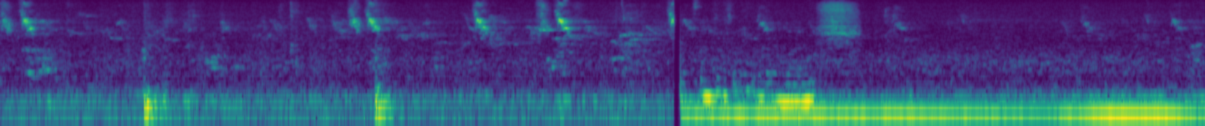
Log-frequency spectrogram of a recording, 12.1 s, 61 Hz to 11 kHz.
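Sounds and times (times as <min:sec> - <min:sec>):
high bird chirp: 0:00.0 - 0:09.8
steady low hum: 0:00.0 - 0:12.0.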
